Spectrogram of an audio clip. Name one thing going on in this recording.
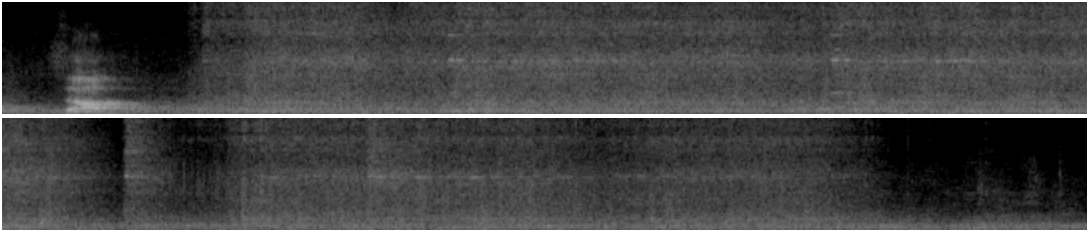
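Balls rattle and tumble inside a turning lottery drum.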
